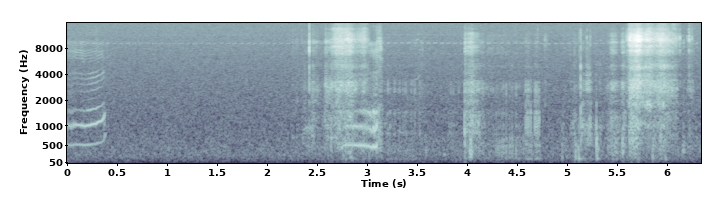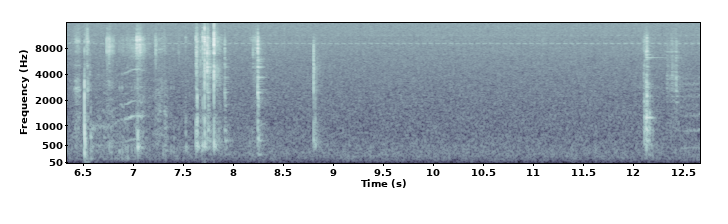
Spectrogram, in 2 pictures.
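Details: A domestic cat meows briefly at the start, then a cluster of short, harmonic mews and clicks and scrapes follows, some sharp and loud, before fading to quiet with one last faint call.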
